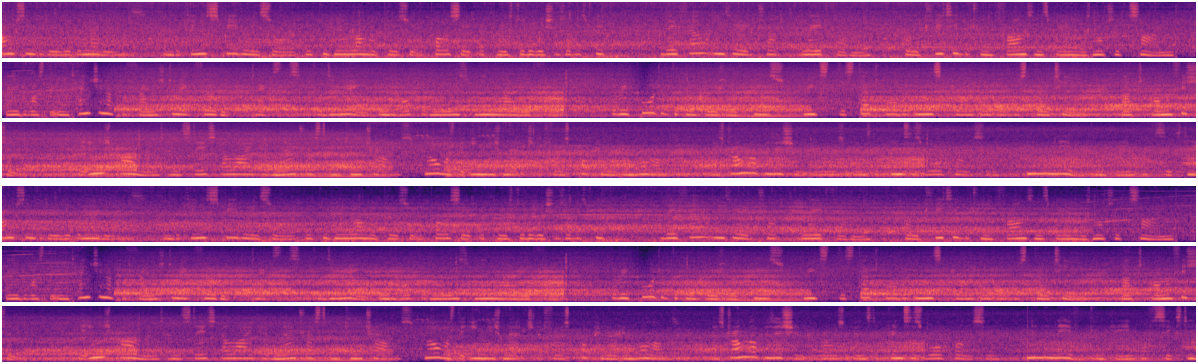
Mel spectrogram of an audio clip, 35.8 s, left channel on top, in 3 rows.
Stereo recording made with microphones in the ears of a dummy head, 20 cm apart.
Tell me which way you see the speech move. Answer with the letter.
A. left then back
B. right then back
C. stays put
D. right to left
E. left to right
E.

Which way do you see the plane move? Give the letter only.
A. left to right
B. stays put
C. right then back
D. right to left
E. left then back
D.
